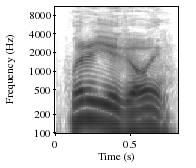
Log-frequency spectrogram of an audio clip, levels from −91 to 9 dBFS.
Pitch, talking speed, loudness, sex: 125 Hz, 290 wpm, -13 LUFS, male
